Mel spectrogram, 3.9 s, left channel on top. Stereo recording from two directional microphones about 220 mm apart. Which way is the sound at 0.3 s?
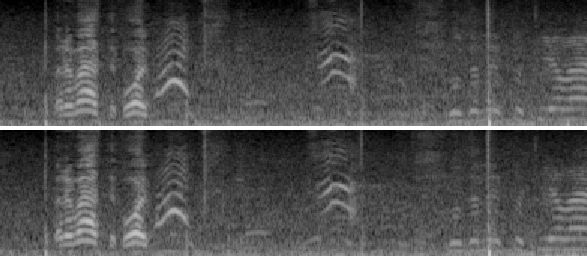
30° right (ahead or behind).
